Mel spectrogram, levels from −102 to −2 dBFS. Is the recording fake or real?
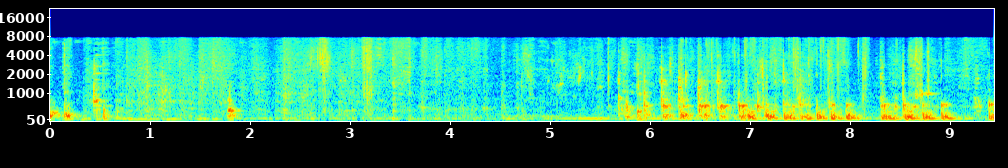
real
